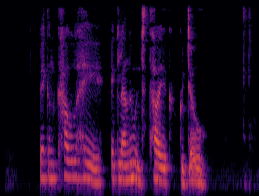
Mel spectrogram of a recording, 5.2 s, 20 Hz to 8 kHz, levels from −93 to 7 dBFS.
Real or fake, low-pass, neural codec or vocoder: real; 7.2 kHz; none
